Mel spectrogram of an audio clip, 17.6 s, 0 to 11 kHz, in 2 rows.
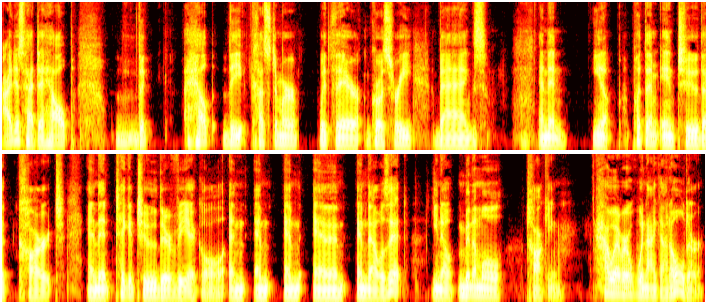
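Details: Stuttering in a 49-year-old adult man with severe blocks; part-word and whole-word repetitions heard.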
